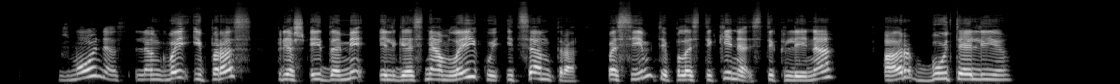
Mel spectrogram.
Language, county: Lithuanian, Vilnius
